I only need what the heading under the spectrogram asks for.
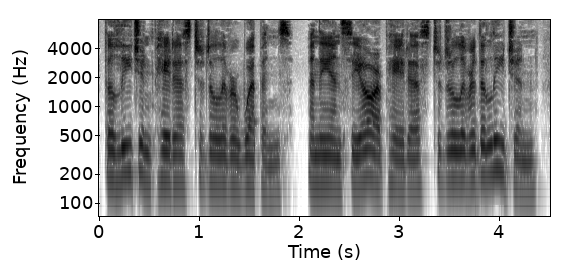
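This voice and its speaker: A woman acting in a video game as a shrewd, coolly controlled arms dealer and crime-family boss, speaking in a measured, polished, commanding way. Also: low voice, darkish tone, no echo, studio quality, natural voice. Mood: smug, calculating. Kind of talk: scripted game dialogue acting.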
